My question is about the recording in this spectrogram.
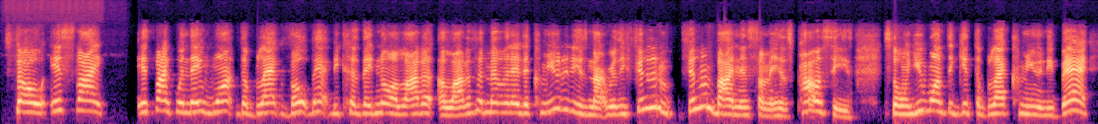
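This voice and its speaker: A woman co-hosting a casual political discussion show, laying out her arguments in a deliberate, opinionated way. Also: fairly high pitch, a bit bright, no room sound, lo-fi sound. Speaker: podcast co-host.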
